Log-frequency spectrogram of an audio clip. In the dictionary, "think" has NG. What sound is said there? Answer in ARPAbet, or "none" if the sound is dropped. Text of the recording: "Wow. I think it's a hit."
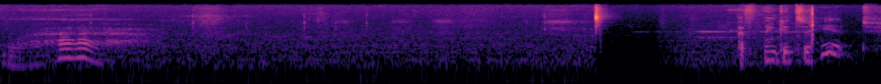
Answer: NG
